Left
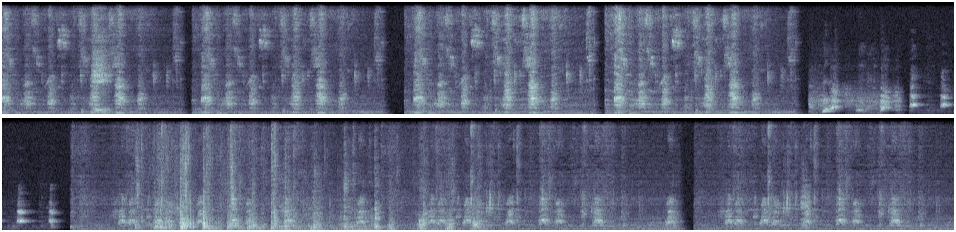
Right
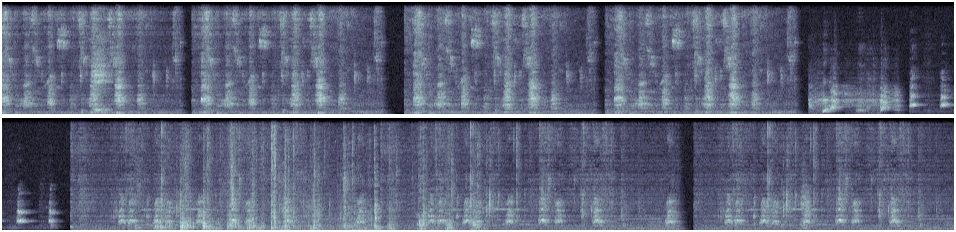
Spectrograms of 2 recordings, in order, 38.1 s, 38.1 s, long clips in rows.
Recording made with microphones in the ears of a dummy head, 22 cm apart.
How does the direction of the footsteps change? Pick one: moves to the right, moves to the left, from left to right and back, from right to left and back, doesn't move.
moves to the right.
